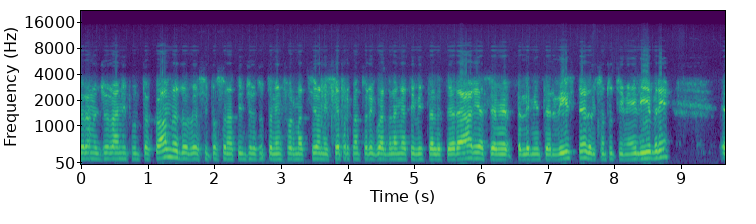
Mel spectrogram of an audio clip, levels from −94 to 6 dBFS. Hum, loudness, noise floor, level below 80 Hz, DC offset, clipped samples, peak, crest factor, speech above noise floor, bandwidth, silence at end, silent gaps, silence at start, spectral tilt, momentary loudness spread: none; -18 LUFS; -38 dBFS; -64 dBFS; under 0.1%; under 0.1%; -4 dBFS; 14 dB; 20 dB; 12 kHz; 0 s; none; 0 s; -5.5 dB/octave; 10 LU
